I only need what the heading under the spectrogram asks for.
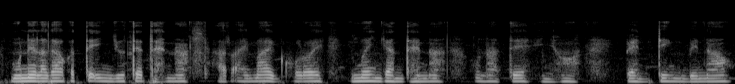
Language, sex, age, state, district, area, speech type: Santali, male, 18-30, Jharkhand, Pakur, rural, spontaneous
